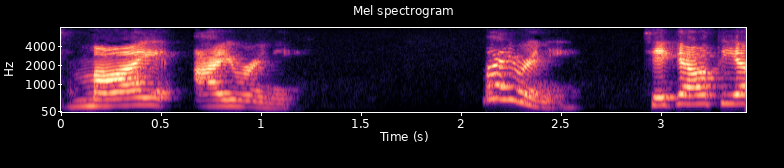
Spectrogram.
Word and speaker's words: Myrony: Myrony. And people would say, how do you say your last name? And I say, it's like ironic with an M.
